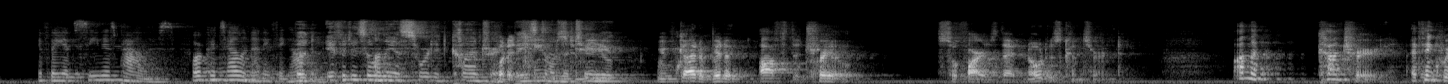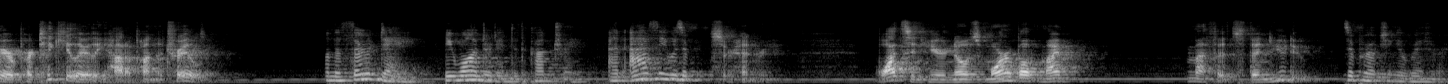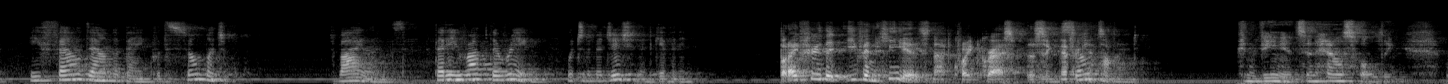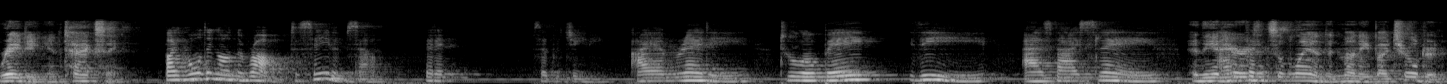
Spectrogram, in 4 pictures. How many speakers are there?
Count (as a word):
three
